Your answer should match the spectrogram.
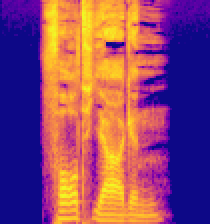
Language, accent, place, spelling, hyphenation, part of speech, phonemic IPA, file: German, Germany, Berlin, fortjagen, fort‧ja‧gen, verb, /ˈfɔʁtˌjaːɡn̩/, De-fortjagen.ogg
- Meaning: to chase away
